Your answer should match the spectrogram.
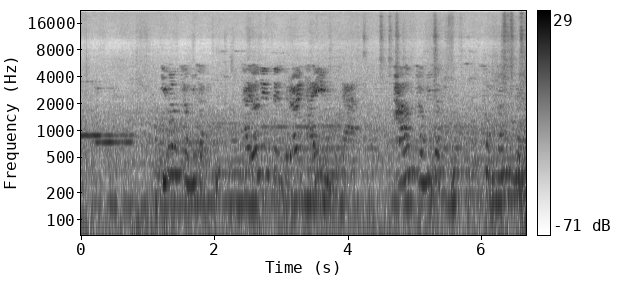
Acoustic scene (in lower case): bus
